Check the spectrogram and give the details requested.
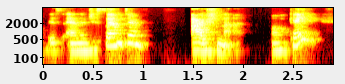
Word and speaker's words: ajna: And we call this energy center ajna, okay? It's spelled A-J-N as in Nancy, A, ajna.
